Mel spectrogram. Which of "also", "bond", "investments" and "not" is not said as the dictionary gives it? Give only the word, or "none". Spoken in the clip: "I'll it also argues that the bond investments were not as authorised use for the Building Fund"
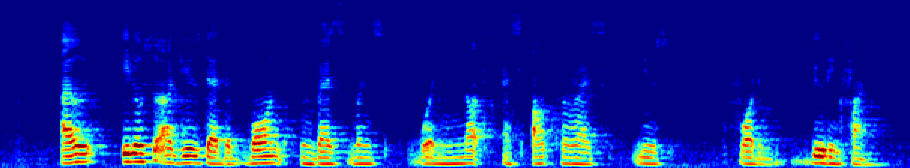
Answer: bond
